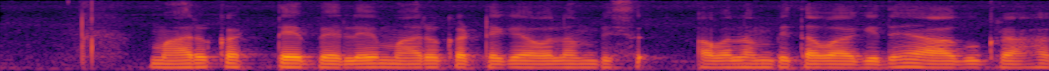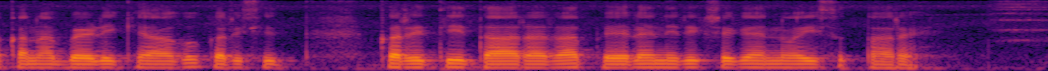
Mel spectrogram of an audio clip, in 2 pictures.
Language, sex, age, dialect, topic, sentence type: Kannada, male, 18-24, Mysore Kannada, agriculture, statement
